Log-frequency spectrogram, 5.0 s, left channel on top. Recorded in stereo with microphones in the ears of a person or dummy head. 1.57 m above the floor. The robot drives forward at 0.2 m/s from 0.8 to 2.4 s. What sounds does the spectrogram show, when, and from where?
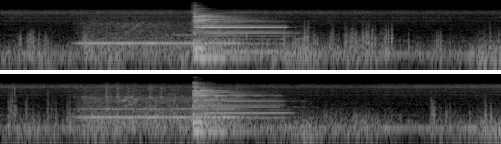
1.9 s a guitar: 65° right (ahead or behind), 0.5 m; by 2.8 s 55° right (ahead or behind), 0.6 m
